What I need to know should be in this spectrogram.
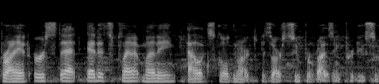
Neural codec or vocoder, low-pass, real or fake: vocoder, 22.05 kHz, 80 mel bands, HiFi-GAN; 7.2 kHz; fake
